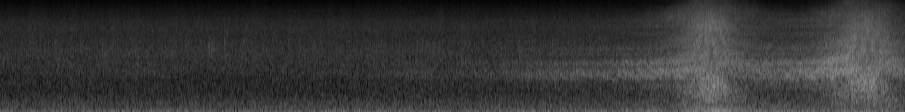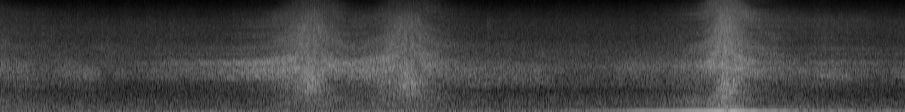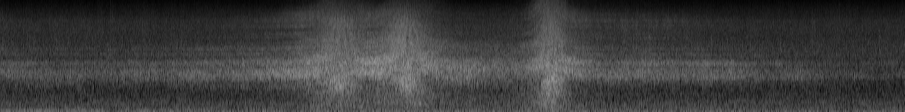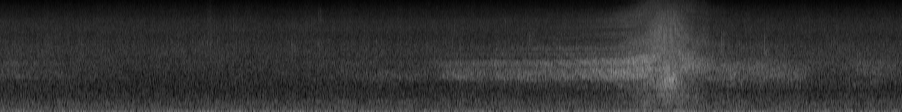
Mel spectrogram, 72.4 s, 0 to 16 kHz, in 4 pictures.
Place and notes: Soška cesta, Solkan, Slovenia - Road from Nova Gorica to Plave, near Solkan dam
Beside main road from Nova Gorica to Plave, near Solkan dam.
Recorded with Lom Uši Pro, Olson Wing array.
Slovenija, 8 October 2020, 10:04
